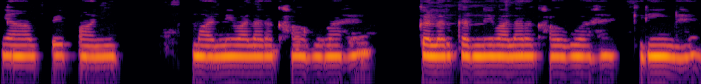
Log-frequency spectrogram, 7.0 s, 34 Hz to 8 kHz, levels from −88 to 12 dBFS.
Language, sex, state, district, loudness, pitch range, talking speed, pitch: Hindi, female, Jharkhand, Sahebganj, -22 LUFS, 210-215 Hz, 135 wpm, 210 Hz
